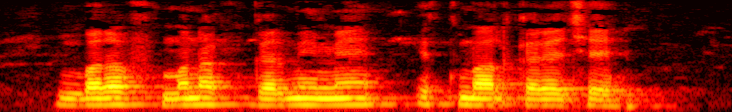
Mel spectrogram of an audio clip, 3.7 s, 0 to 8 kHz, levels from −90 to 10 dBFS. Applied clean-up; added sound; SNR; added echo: none; none; none; none.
